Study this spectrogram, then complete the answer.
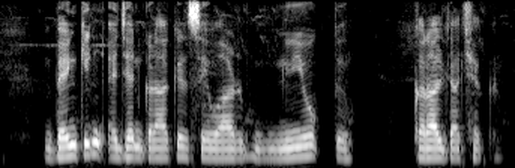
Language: Magahi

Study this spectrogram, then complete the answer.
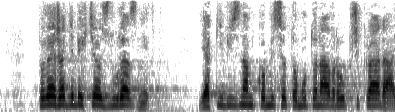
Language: Czech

